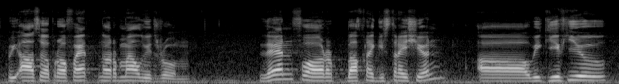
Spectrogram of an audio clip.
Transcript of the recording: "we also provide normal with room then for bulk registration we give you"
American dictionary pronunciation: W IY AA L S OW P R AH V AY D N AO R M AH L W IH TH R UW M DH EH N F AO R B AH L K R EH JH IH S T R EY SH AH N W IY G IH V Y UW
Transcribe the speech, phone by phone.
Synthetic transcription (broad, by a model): W IY AA L S OW P R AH F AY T N AO R M AH L W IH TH R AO M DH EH N F AO R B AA K R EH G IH S T R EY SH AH N W IY G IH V Y UW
